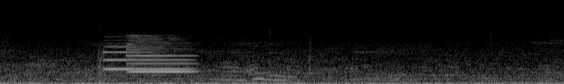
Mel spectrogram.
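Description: bell ringing

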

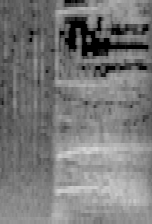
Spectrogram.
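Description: horse neighing

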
